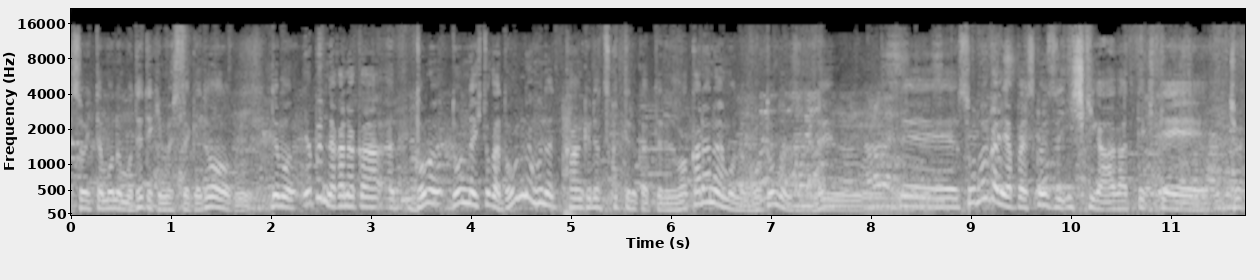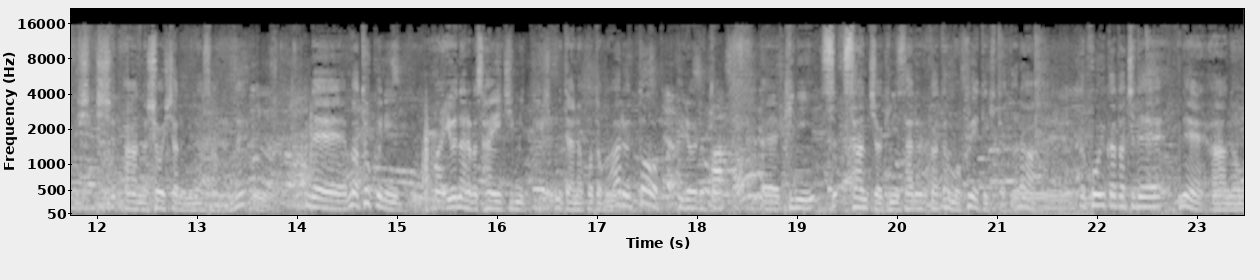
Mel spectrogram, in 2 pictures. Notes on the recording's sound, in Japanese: 特番形式で屋外で取材と収録。月一で開催されるアースデイマーケットくまもと。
